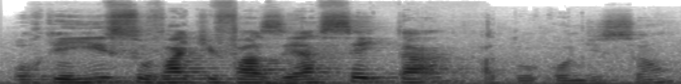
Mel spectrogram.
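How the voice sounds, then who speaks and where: A young Brazilian man speaking as a podcast guest, telling his own story in a halting way, with many fillers and restarts. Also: a little high, a little hiss or hum. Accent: Brazilian Portuguese. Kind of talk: personal testimony in conversation. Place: podcast studio.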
